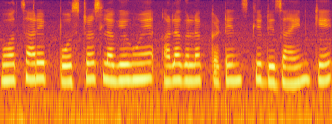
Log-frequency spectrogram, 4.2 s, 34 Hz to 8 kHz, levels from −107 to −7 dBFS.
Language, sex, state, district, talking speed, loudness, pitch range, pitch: Hindi, female, Chhattisgarh, Bastar, 160 wpm, -14 LUFS, 230-245 Hz, 235 Hz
